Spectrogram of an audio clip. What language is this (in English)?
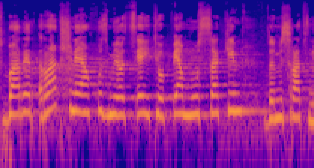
Hebrew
